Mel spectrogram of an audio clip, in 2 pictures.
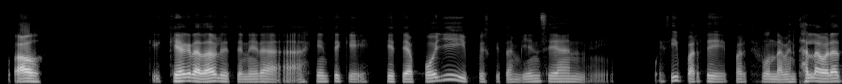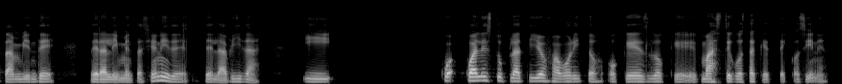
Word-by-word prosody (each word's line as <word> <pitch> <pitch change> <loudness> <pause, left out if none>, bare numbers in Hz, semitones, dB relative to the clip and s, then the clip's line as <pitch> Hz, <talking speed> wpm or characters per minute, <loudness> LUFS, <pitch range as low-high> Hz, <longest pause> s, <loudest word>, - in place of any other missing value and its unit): Wao. 140 -1 +10 1.1
Y 140 - -11
qué 150 +1 +4
agradable 145 -2 +7
tener 125 0 -2
a 125 -3 +2
a 120 - -6
gente 135 +2 -4
que 125 -2 -8
que 135 - 0
te 125 0 +2
apoye 155 - 0
y 160 -6 0
pues 125 -2 -10
que - - -15
también 120 +4 -5
sean, 130 -4 -2
eh, - - -18 0.5
pues - - -19
sí 180 - -2
parte 130 -4 -2
parte 125 +1 -8
fundamental 120 +4 -1
ahora 145 0 +6
también 120 -2 -2
de 65 0 -3 0.3
de - - +2
la 115 - +5
alimentación 115 +9 -2
y 180 - +3
de 125 -3 -4
de - - -2
la 100 -3 0
vida 130 +1 -5 0.4
y 130 -2 -4 1.1
¿cuá - - +1
cuál 180 0 +6
es 185 -1 -3
tu 175 -2 -3
platillo 150 +1 0
favorito? 135 -1 -3
O, - - -6
¿qué 135 0 -1
es 135 - -5
lo 135 -1 -4
que - - -6
más 130 0 +1
te 145 - 0
gusta 125 -2 -2
que - - -8
te - - -11
cocinen? - - -8
135 Hz, 185 wpm, -23 LUFS, 125-145 Hz, 1.1 s, Wao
